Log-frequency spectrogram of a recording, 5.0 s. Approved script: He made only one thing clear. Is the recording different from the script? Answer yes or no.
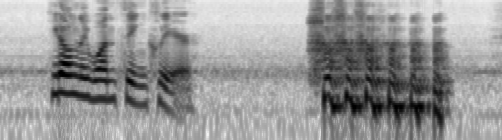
yes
